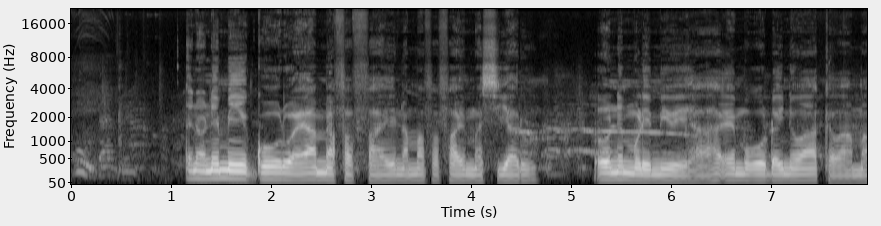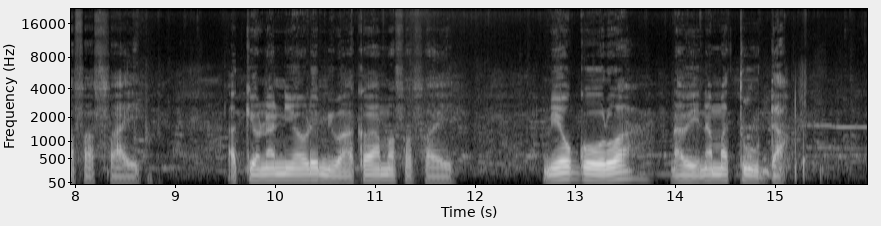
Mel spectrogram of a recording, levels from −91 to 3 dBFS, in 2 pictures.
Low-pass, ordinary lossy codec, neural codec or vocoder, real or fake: none; none; none; real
